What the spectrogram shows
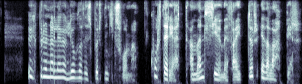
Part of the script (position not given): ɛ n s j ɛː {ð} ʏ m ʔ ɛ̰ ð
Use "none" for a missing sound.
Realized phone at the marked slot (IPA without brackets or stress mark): v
